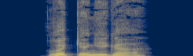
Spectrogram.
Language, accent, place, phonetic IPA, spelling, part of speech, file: German, Germany, Berlin, [ˈʁʏkˌɡɛŋɪɡɐ], rückgängiger, adjective, De-rückgängiger.ogg
- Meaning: inflection of rückgängig: 1. strong/mixed nominative masculine singular 2. strong genitive/dative feminine singular 3. strong genitive plural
